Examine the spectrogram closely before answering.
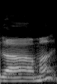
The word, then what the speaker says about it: Rama: So, and because in the north, if when they write it as Rama, they pronounce it as Ram, right?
